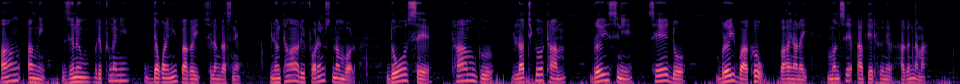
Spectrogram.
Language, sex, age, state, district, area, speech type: Bodo, male, 30-45, Assam, Kokrajhar, rural, read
